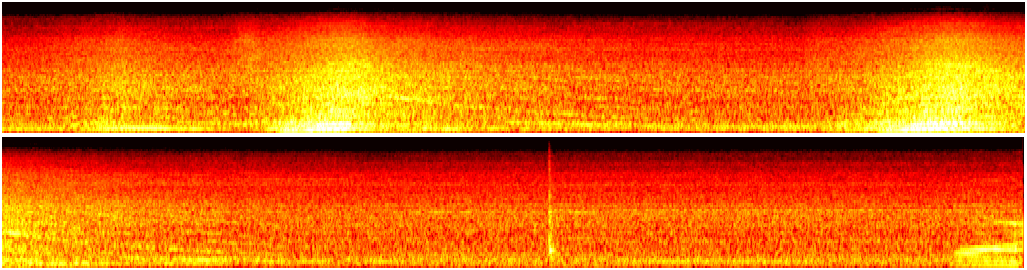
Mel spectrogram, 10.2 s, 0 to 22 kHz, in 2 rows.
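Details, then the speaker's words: 2010 Audi Q5 at about 135,000 miles with a P0302 misfire, after new spark plugs: smooth throttle blips and a rock-solid idle with no skip. "this is uh this is more normal you got an idol there that's rock solid"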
